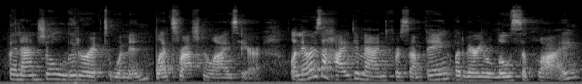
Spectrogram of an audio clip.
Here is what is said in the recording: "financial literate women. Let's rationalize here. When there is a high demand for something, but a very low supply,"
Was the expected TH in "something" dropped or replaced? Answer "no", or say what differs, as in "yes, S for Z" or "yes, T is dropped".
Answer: no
